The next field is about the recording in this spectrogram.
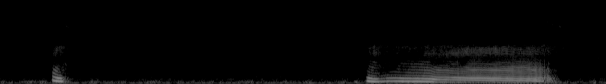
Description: Like the title says, it's by silly cat snoring. This is not edited or enhanced in any way.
